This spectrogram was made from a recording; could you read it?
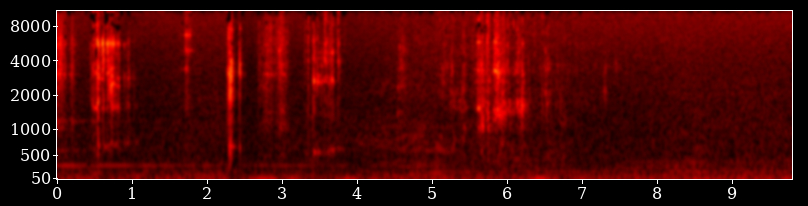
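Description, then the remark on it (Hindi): Water is poured into a container in a short, gurgling burst, with a few clinks and knocks of a glass or jug around it against a quiet background. No one speaks. “पानी? पानी चाहिए? मैं अभी लेकर आती हूँ।”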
